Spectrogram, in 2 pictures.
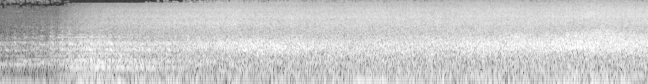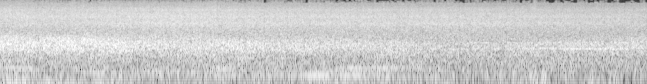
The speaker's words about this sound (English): Hypnotic wavelets dance on the gently coursing waters.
